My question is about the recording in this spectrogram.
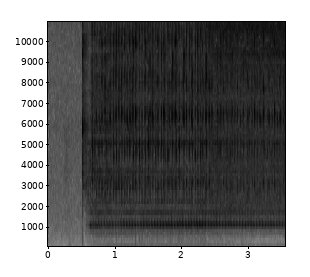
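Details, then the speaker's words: Iwata Sprint Jet (model 800) oilless piston airbrush compressor: starts with a steady high whine and a quick buzzing rattle as the air filter, just dropped into its bracket, sits loose and chatters; harmless, could be firmed up with tape. "now when I turn this on you're going to hear this rattling around little bit"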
